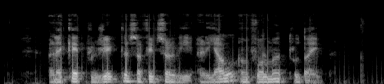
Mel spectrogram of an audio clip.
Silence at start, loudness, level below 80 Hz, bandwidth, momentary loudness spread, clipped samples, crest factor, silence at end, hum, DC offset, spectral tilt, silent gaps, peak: 0.5 s; -23 LUFS; -46 dBFS; 11.5 kHz; 8 LU; under 0.1%; 20 dB; 0.6 s; none; under 0.1%; -5.5 dB/octave; none; -4 dBFS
